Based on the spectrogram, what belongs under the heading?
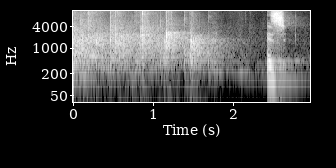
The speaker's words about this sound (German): okay. Um, Applaus nochmal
